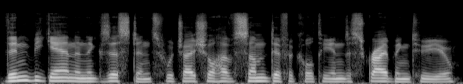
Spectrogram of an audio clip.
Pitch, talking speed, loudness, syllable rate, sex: 140 Hz, 180 wpm, -19 LUFS, 5.1 syllables/s, male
